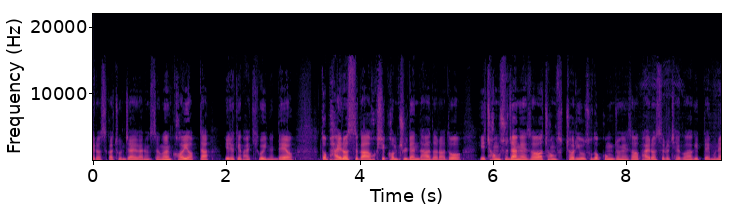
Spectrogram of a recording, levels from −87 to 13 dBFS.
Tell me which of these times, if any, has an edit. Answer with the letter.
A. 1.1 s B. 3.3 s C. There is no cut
B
